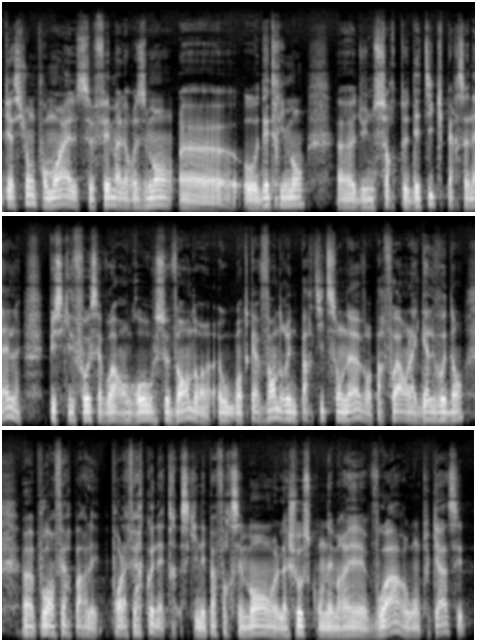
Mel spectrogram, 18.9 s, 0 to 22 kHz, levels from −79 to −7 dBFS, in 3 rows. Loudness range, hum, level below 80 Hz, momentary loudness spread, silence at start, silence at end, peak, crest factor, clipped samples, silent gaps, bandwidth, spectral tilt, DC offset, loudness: 2 LU; none; -52 dBFS; 5 LU; 0 s; 0.15 s; 0 dBFS; 16 dB; under 0.1%; none; 19.5 kHz; -3.5 dB/octave; under 0.1%; -16 LUFS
